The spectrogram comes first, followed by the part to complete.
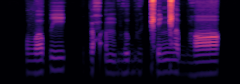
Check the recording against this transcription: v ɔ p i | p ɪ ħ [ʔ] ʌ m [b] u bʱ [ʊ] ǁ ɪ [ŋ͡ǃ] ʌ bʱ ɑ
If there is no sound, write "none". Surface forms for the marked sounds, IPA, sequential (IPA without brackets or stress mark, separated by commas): ʔ, bʱ, ʊ, ŋ͡ǁ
